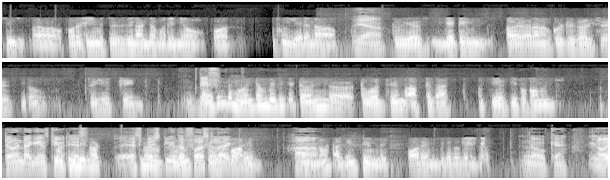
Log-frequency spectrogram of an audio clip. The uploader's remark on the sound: joined by his trusted fellowmen over the phone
